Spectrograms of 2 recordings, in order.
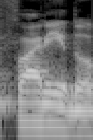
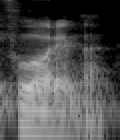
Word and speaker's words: Флорида: Названия Амстердам, Анкара, Белград, Вашингтон, Манчестер, Панама, Хиросима, Флорида. Все они произносятся по-русски не так, как в языке источники. Ну вот, пожалуй, пример Флорида общеизвестен, да, что по-английски Флорида.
